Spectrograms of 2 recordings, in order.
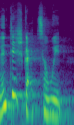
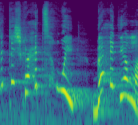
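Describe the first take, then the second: First: Retold boy's retort. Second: Put-on very high, loud girlish protest; acted high-pitched outrage; indignant confrontation. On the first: Boy throws her question back. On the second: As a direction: squawk at him to back off. Girl confronts boy snatching the photo.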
